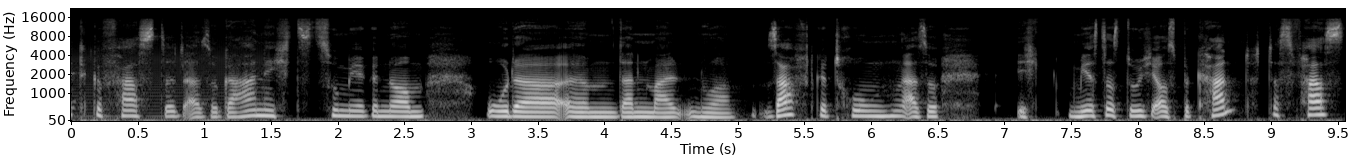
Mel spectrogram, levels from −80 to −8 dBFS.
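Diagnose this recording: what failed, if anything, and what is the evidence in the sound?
Mains buzz in the analogue wiring runs from 0.0 to 1.5 s, a raspy 60 Hz buzz some 25 dB under the speech. A spectrogram shows stacked horizontal lines at 60 Hz harmonics into the kilohertz range, and the waveform shows sharp spikes 120 times a second from switching interference.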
